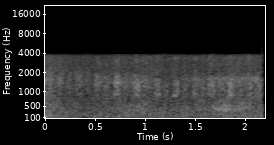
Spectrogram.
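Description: A bird dog panting.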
